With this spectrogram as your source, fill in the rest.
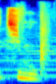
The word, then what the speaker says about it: Temu: Temu prononcé Timou a été lancé à l'automne 2022 aux États-Unis par le groupe PIN Duo Duo, un géant de l'e-commerce en Chine.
